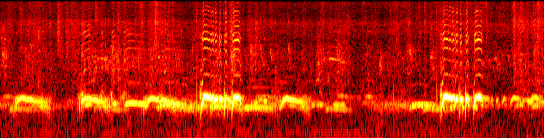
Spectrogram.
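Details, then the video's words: Singing perkutut, a local zebra dove: a series of rolling, wavering coos, then loud, fast, clipped coo bursts near three and five and a half seconds, with quieter cooing in between. "SUARA perkutut lokal gacor"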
